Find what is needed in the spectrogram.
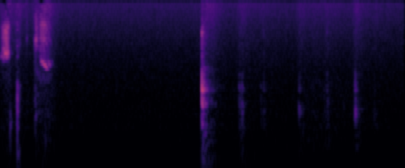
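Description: Small plastic bottles being handled: brief squeaky sounds in the first half-second, then a sharp click about two seconds in, the loudest sound, followed by a few lighter clicks and taps. The bottles are the clear plastic spray bottle and the glycerin dropper bottle.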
